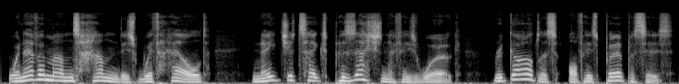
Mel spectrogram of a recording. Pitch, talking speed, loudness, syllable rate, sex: 145 Hz, 135 wpm, -16 LUFS, 4.6 syllables/s, male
